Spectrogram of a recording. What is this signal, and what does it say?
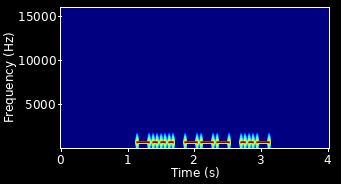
Morse code, heard as a keyed tone, about 20 wpm, 700 Hz. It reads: BOU
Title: Top Three Letter Combinations in Words 20wpm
